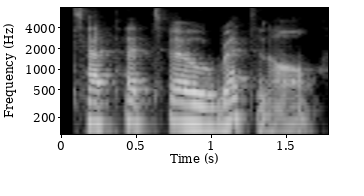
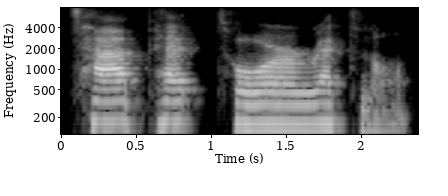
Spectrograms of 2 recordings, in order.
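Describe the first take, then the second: First: The word is said at normal speed. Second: The word is said slowly and deliberately.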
